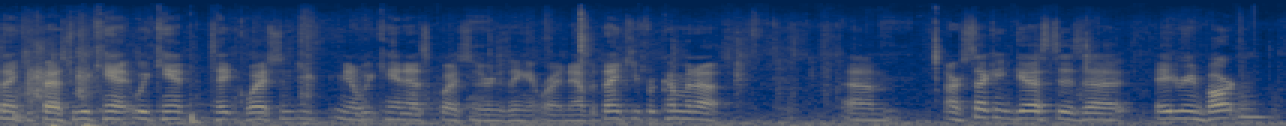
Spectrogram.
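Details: Adult speaker; normal voice.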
